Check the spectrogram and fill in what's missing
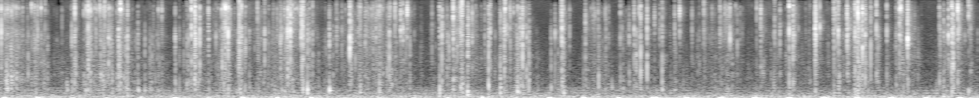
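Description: A clear plastic bag of jelly beans is held in the hands while the fingers crinkle it and shift the beans inside. The clip is a dense, irregular stream of bright plastic crinkles and soft crunchy rustles, with a steady low rumble underneath.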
